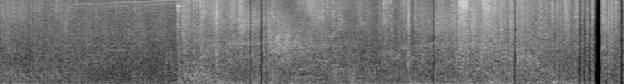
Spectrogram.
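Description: Gunfire and energy blasts crackle and boom in a video game.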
